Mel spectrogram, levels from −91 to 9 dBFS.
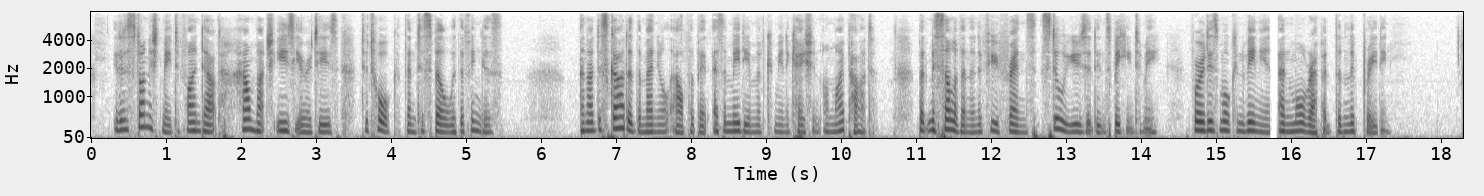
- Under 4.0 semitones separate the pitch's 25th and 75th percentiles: Yes, average, 3.3 semitones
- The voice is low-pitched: No, medium, 180 Hz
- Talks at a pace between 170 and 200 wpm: Yes, average, 185 wpm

